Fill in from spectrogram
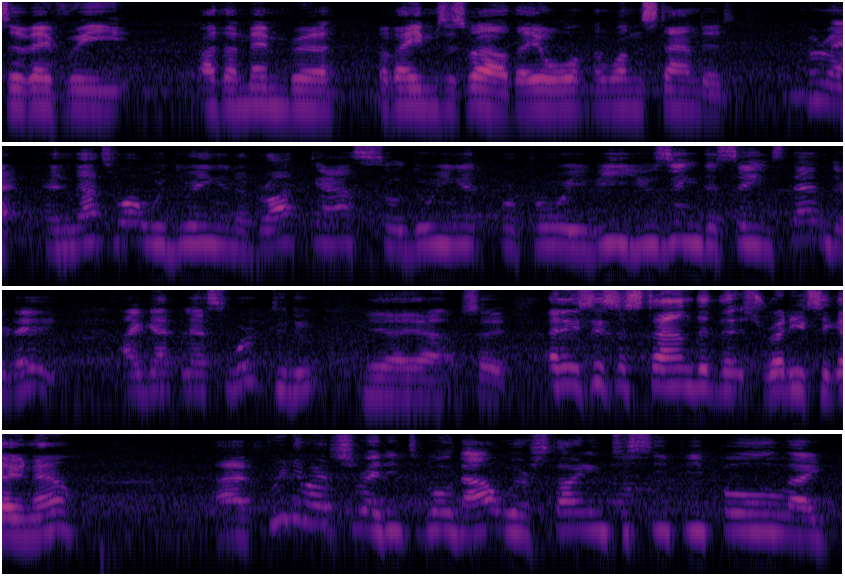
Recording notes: At ISE 2023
